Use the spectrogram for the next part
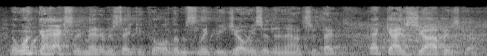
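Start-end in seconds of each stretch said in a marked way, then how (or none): none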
